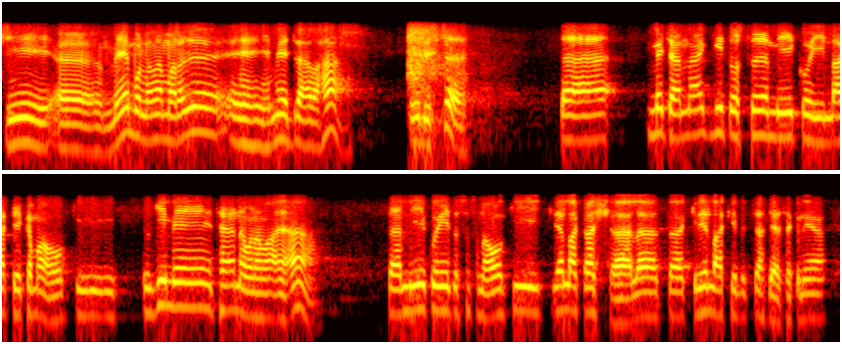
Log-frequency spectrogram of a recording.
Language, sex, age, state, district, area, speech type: Dogri, female, 30-45, Jammu and Kashmir, Jammu, urban, conversation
